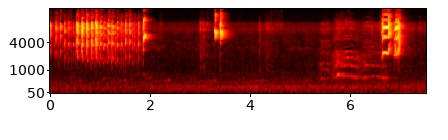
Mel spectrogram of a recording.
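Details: Lovebird kept in a hanging cage, in fired-up song aimed at upsetting other birds. It opens with a rapid buzzy trill, then scattered sharp high chirps, while a rooster crows faintly in the middle.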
